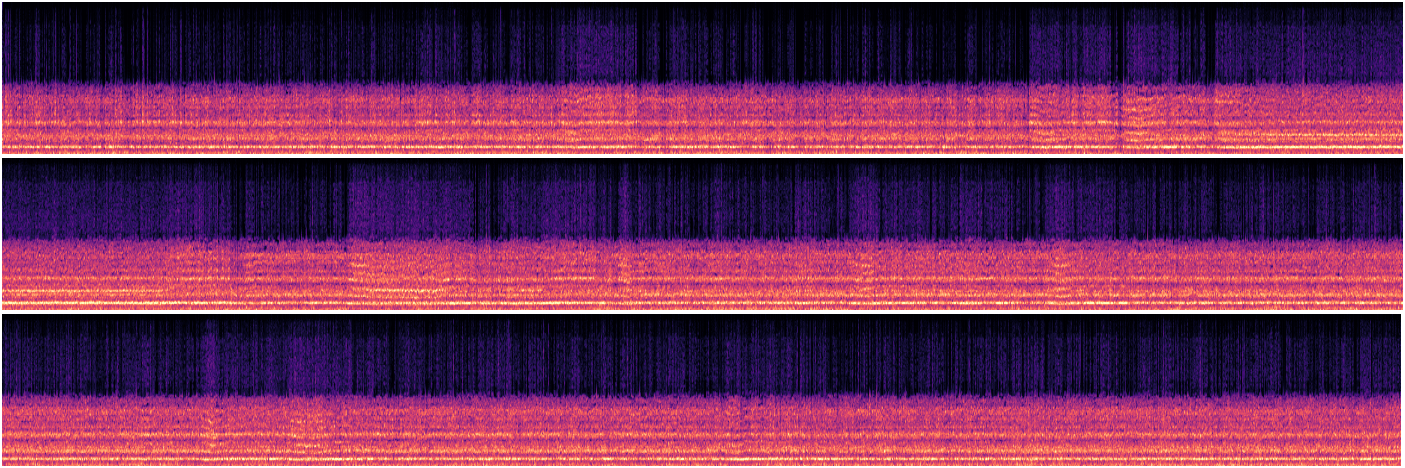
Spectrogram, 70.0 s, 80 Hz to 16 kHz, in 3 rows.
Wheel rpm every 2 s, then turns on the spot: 230, 230, 230, 230, 230, 230, 240, 230, 230, 220, 220, 210, 210, 220, 230, 210, 220, 230, 230, 230, 230, 230, 230, 230, 230, 230, 230, 230, 230, 230, 230, 230, 230, 230, 230.
none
